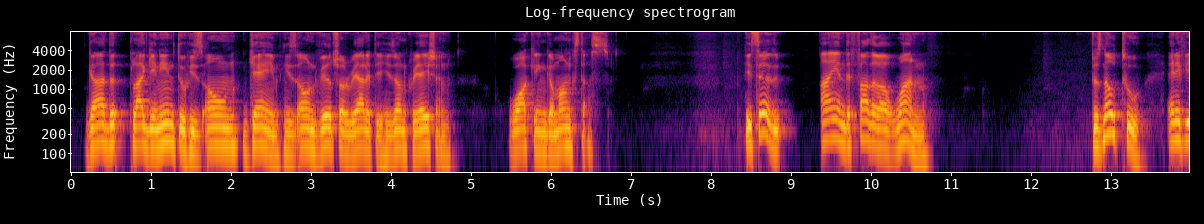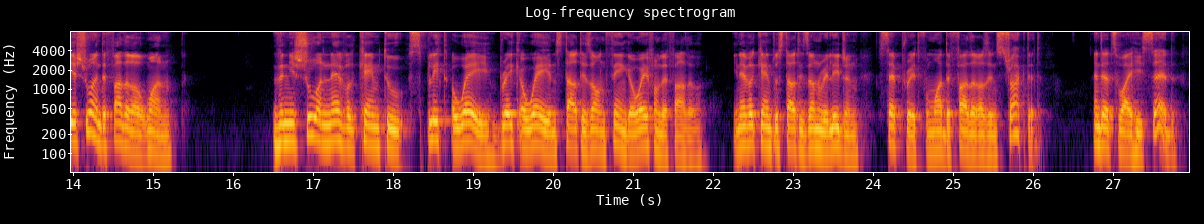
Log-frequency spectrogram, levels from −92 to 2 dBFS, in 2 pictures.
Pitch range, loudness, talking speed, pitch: 105-130 Hz, -17 LUFS, 155 wpm, 120 Hz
